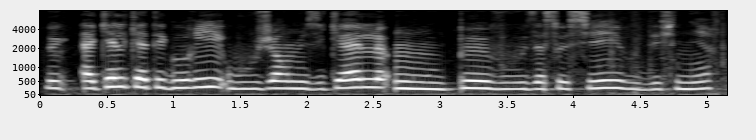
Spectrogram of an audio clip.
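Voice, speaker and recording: A woman working as a student radio reporter, asking careful, measured interview questions. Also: sits high, steady tone, warm tone.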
